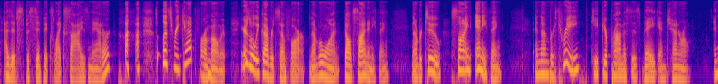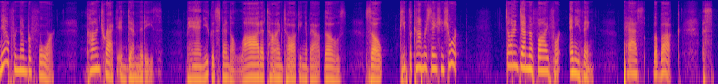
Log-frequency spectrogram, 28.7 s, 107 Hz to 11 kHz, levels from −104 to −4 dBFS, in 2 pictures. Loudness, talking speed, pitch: -32 LUFS, 140 wpm, 175 Hz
